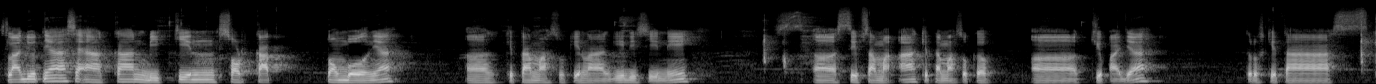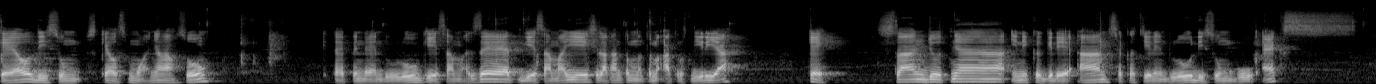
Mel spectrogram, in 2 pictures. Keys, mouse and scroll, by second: 1.1-1.5 scroll up 2, 1.5 click, 1.9 middle click, 3.7 middle click, 4.3-4.9 scroll up 3, 4.9-5.9 scroll down 2, 5.9 click, 7.5 shift+a, 11.0 middle click, 11.8 scroll down 1, 12.0 middle click, 12.8-13.4 scroll down 2, 13.4 scroll down 1, 13.4 s, 16.0 g, 18.6 g, 21.1-23.0 scroll up 6, 21.7 middle click, 23.0 middle click, 24.6 s.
